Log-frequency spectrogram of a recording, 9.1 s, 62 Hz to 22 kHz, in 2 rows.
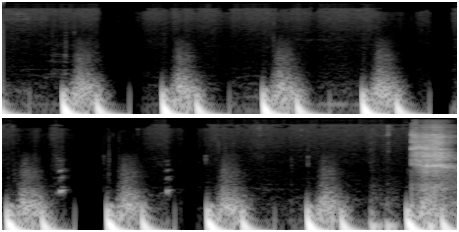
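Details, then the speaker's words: Aortic stenosis: a regular heartbeat at about 60 a minute with a harsh crescendo-decrescendo murmur filling systole, best heard at the second right intercostal space and radiating to the carotids. "The murmur radiates to the carotids and the murmur is best heard in the second right intercostal space."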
